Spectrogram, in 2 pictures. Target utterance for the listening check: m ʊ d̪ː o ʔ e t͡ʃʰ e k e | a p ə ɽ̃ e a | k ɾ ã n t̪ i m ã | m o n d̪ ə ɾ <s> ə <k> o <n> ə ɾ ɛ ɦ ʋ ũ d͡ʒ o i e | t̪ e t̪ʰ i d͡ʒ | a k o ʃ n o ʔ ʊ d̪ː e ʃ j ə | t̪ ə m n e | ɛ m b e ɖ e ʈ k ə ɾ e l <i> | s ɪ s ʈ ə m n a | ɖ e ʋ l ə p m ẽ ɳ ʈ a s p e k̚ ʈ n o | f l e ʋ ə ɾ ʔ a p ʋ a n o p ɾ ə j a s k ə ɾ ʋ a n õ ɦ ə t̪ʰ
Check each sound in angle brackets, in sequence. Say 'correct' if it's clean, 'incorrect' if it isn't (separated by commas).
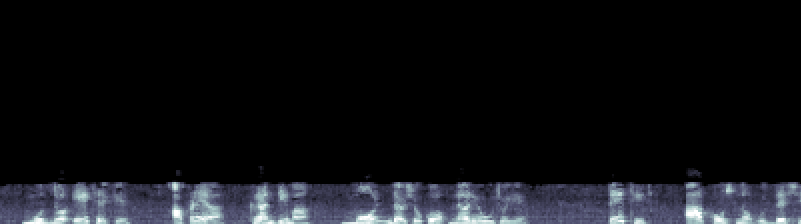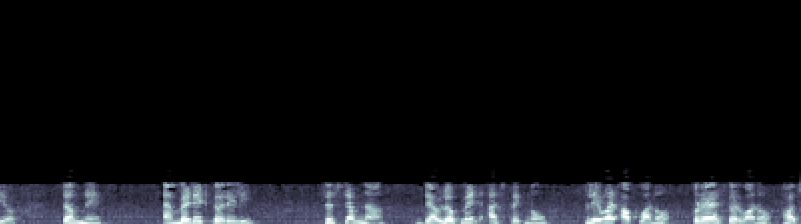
incorrect, correct, correct, correct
